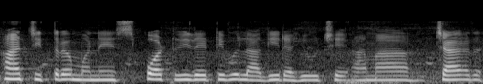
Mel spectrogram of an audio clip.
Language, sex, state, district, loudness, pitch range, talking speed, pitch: Gujarati, female, Gujarat, Gandhinagar, -18 LUFS, 200-230 Hz, 125 wpm, 215 Hz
